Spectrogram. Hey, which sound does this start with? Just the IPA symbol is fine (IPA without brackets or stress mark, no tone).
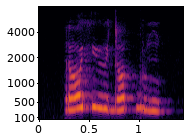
ɾ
